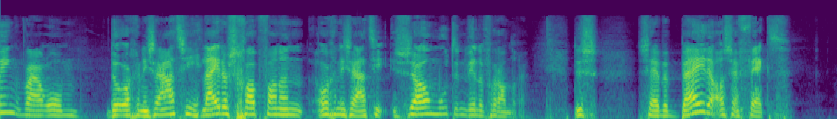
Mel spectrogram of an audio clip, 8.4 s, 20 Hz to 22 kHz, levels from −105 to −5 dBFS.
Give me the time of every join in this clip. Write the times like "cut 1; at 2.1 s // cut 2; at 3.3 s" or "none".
cut 1; at 2.0 s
